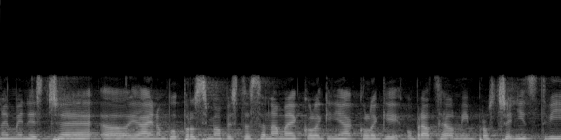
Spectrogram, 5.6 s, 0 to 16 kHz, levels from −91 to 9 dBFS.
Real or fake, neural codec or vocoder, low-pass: real; none; 7.2 kHz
